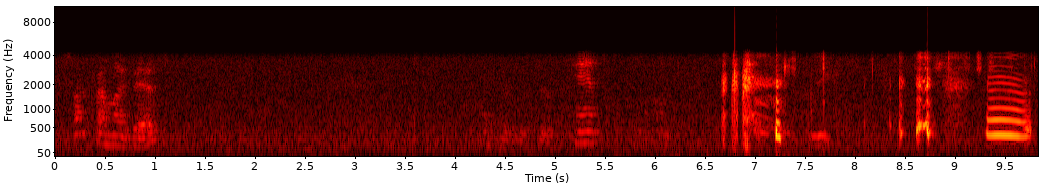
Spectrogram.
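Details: Elderly woman outdoors: several short, sharp voiced sneezes close together with brief vocal sounds between them; a run of sneezing.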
